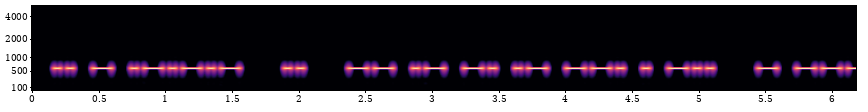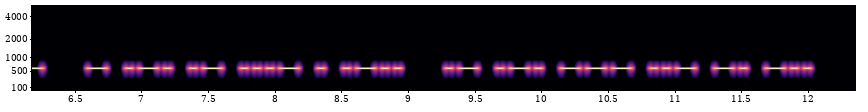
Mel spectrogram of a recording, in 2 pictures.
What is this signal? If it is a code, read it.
Morse code, heard as a keyed tone, about 25 wpm, 600 Hz. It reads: IT. I MANAGED TO TRAVEL AROUND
